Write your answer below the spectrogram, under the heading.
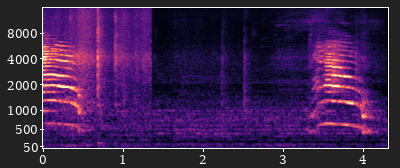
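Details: Ragdoll cat Aman, screaming because it hates baths while still cooperating, gives two loud harmonic wails, one at the start falling away and another around three and a half seconds, separated by quieter room noise.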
